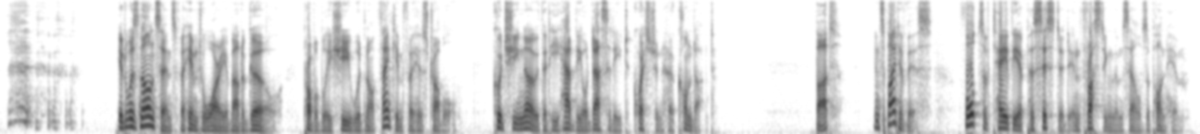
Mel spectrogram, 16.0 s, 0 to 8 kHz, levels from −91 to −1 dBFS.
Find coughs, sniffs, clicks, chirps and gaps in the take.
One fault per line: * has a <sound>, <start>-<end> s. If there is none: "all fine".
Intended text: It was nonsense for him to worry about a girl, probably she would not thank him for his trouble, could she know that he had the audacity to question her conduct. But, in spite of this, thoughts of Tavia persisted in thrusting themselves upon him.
* has a laugh, 0.1-1.1 s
